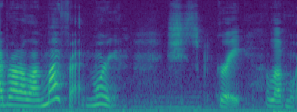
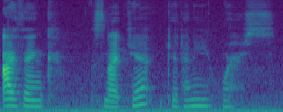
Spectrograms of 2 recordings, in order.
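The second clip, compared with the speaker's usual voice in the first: ordinary talk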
